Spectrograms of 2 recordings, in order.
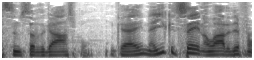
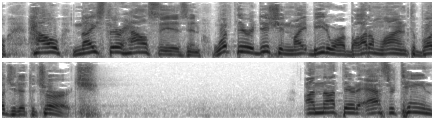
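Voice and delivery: louder, pressing preacher's cadence; fervent preaching; 5 semitones higher, 3 dB louder than usual. Acted. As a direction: drive the point home to the congregation. Preaches with rising force.

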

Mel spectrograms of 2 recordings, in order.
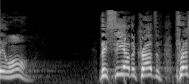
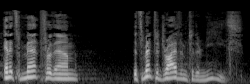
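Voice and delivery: normal talking voice

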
